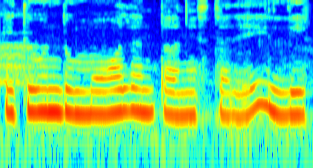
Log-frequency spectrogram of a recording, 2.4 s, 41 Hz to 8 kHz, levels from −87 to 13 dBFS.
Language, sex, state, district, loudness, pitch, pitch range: Kannada, female, Karnataka, Dakshina Kannada, -11 LUFS, 235 Hz, 220-245 Hz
